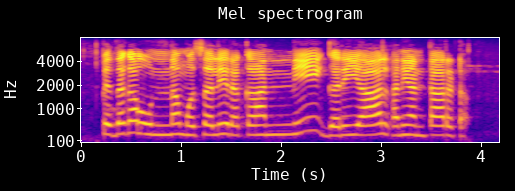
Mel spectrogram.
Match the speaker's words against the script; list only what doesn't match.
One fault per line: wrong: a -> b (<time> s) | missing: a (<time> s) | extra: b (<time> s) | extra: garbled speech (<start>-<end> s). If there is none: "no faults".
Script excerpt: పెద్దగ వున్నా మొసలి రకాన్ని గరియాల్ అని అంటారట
no faults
